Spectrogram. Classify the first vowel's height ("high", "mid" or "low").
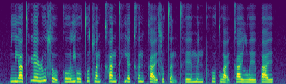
low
